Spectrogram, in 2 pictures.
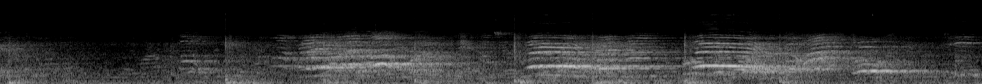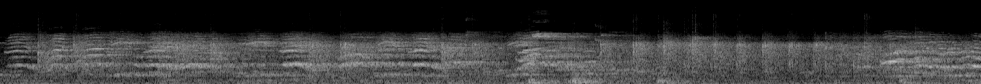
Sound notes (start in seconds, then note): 10.1 audience cheering; 15.0 referee whistles; 15.8 audience clapping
